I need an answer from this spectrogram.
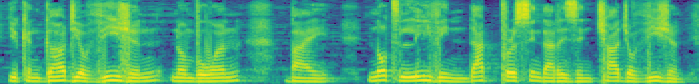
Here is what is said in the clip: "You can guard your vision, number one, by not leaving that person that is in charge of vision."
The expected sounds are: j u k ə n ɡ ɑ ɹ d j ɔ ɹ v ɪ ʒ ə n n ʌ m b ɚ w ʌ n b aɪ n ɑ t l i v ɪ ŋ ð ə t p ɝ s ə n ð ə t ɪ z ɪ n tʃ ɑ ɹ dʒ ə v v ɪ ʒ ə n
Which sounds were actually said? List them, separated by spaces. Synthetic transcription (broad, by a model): j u k ə n ɡ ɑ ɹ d j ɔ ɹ v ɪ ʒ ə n n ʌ m b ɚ w ʌ n b aɪ n ɑ t l i v ɪ ŋ ð ə t p ɝ s ə n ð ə t ɪ z ɪ n tʃ ɑ ɹ dʒ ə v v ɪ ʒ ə n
